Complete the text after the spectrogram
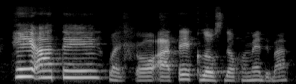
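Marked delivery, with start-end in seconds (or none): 0.1-1.0 higher, louder imitation of an eager caller; imitated fan greeting. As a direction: call out as the young fan. Acting out a young fan's greeting.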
